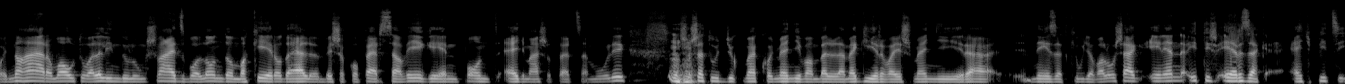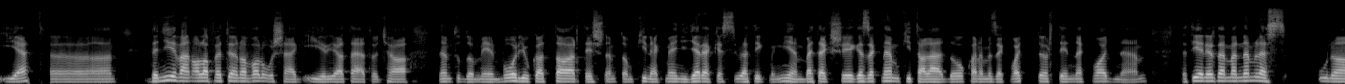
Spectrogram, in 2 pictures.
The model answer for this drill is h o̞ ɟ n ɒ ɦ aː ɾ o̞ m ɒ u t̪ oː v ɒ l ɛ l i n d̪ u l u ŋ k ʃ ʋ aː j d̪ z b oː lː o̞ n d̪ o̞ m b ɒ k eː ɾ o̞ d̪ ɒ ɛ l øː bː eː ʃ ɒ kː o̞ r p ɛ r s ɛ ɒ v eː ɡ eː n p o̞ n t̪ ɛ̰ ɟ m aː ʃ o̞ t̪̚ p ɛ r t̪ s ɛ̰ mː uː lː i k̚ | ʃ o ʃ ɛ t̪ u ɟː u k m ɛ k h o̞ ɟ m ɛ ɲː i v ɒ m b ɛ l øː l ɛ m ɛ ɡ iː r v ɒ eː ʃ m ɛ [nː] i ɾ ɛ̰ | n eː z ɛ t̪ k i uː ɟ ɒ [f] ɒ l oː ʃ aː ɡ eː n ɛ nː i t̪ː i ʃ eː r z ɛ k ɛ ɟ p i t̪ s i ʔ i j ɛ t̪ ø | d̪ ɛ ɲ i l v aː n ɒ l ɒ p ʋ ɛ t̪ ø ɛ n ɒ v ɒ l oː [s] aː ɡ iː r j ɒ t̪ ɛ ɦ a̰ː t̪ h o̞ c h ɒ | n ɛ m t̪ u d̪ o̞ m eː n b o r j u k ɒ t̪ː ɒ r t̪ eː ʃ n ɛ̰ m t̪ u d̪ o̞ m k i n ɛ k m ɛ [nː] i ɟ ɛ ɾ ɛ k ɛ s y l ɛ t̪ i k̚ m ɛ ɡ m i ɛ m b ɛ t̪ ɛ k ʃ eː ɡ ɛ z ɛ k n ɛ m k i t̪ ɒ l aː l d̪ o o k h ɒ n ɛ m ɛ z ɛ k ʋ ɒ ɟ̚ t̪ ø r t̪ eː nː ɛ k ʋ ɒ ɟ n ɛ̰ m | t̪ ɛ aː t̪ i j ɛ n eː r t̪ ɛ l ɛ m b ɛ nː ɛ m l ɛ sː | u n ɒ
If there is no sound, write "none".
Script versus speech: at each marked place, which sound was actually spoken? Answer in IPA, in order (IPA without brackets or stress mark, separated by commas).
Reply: ɲː, v, ʃ, ɲː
